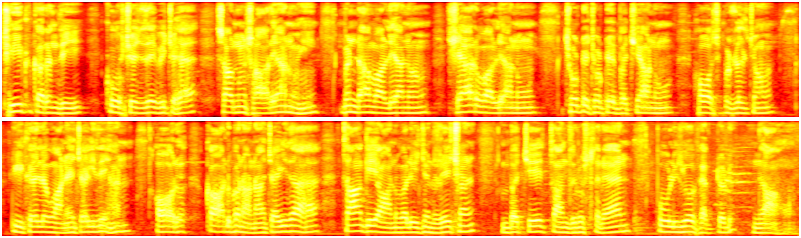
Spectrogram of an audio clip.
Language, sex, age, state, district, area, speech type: Punjabi, male, 60+, Punjab, Jalandhar, rural, spontaneous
